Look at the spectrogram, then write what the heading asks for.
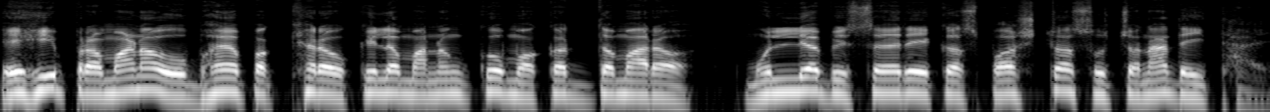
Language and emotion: Odia, neutral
